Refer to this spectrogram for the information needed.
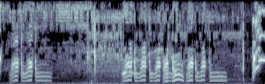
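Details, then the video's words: Talking green pet parrot, uttering strings of harmonic, word-like syllables with rising and bowed tones, separated by a quiet gap and a few sharp clicks. "Parrot Talking video| Green Parrots moments"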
